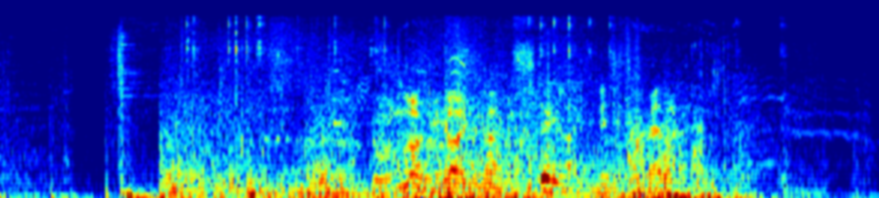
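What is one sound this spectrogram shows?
Video game battle effects clash and crackle loudly.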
